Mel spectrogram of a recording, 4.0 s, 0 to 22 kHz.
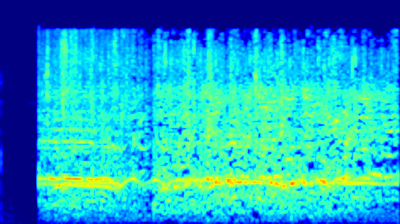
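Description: In Kathmandu, Nepal, after an earthquake, a crowd breaks into sustained applause and cheering as rescuers pull a 15-year-old boy from the rubble of a hotel: dense clapping mixed with shouts and whistles, loud, starting abruptly after a brief silence and continuing steadily.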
